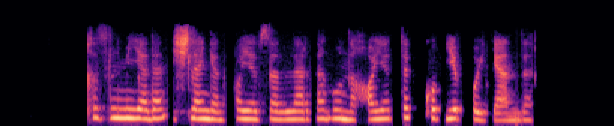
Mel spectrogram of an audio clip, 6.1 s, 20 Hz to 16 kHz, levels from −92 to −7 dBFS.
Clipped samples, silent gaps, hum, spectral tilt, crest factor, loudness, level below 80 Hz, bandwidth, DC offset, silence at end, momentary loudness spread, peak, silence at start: under 0.1%; 2.28-2.33 s, 3.94-4.01 s, 4.17-4.25 s, 4.65-4.72 s; none; -4.5 dB/octave; 16 dB; -25 LUFS; -70 dBFS; 7.6 kHz; under 0.1%; 0.8 s; 11 LU; -8 dBFS; 0.9 s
